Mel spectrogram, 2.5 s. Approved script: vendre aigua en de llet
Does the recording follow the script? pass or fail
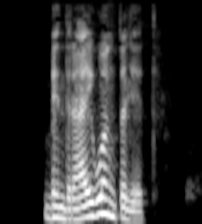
pass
